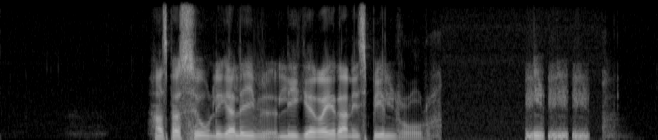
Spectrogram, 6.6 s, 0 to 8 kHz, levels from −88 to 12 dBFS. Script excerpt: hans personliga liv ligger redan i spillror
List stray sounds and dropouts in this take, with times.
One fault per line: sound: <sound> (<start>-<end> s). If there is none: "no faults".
sound: laugh (5.2-5.9 s)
